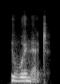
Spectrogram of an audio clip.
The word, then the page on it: quinate: Indian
